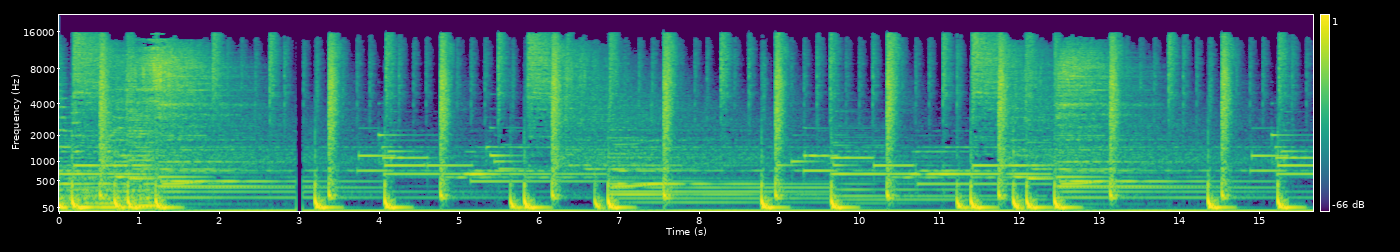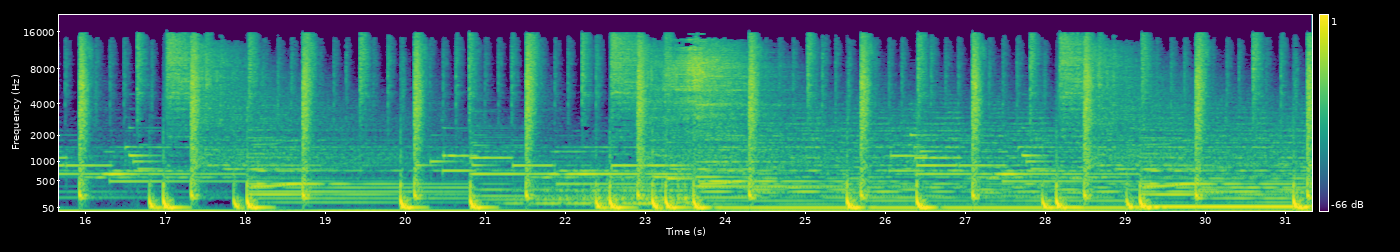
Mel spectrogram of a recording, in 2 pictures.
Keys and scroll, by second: 11.7 l.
